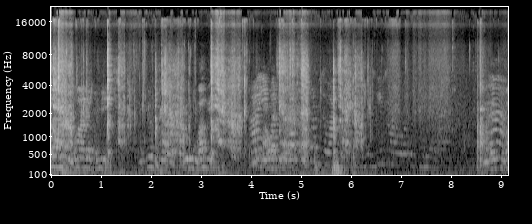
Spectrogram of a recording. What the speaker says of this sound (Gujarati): અને હવે આપણે એને હલાવી નાખશું.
